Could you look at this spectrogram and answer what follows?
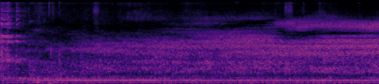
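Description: Engine of a Cessna Caravan turboprop approaching, its hiss and whine slowly growing louder. A sharp knock right at the start.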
